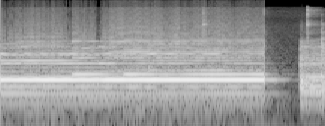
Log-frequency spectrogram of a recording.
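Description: Background music with long held notes, cutting off abruptly near the end.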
